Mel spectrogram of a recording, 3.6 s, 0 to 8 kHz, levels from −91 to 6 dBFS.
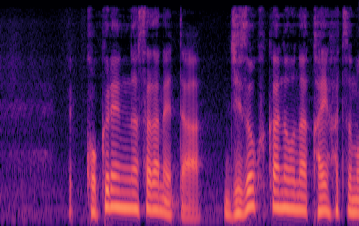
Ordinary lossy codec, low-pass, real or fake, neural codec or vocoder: none; 7.2 kHz; fake; autoencoder, 48 kHz, 32 numbers a frame, DAC-VAE, trained on Japanese speech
